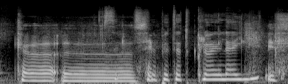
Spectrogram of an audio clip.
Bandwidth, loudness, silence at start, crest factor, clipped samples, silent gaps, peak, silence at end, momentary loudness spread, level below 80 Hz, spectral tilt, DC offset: 16 kHz; -17 LUFS; 0 s; 12 dB; under 0.1%; none; -4 dBFS; 0 s; 3 LU; -38 dBFS; -4.5 dB/octave; under 0.1%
